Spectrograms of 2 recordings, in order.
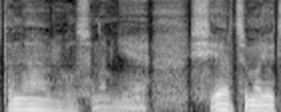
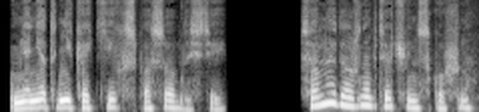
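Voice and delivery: put-on lightly raised voice of a self-doubting young girl; a girl confessing her faults, slightly higher; young girl's voice; 5 semitones higher, 4 dB louder than usual. A narrator's reading. Asya's voice in narration.

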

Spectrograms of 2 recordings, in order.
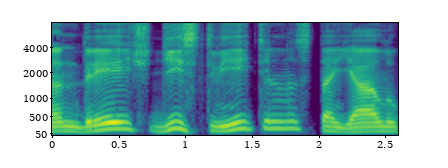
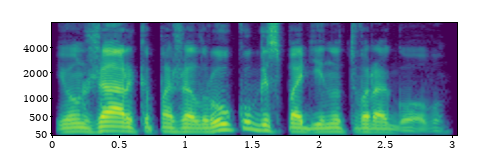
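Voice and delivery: usual speaking voice

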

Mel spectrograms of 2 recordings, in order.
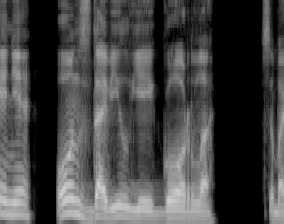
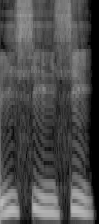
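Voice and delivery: high, soft call to a little dog; lady calling out; 10 semitones higher, 4 dB quieter than usual. A narrator's reading. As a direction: coax the dog over in a high, light voice. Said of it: "закричала хозяйка".

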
